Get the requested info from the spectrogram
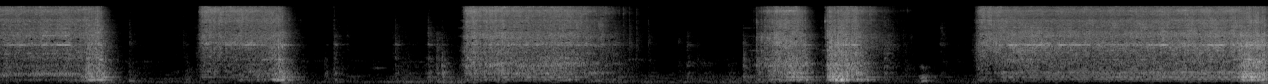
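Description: Cordless power ratchet running down the intake manifold nuts and bolts in five spurts of one to three seconds each, with short pauses between. The motor gives a steady whine.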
